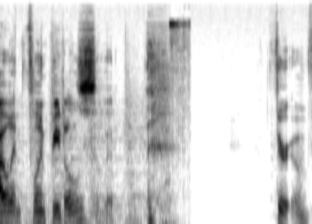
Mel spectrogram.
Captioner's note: incoherent laughing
